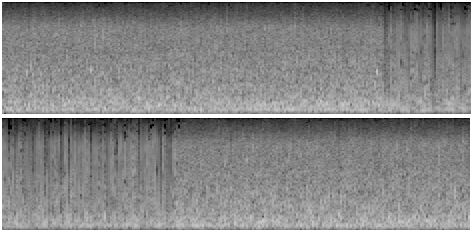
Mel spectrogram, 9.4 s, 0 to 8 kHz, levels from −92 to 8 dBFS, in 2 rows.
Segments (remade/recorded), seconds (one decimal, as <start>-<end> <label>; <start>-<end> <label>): 0.0-3.8 recorded; 3.8-6.4 remade; 6.4-9.4 recorded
